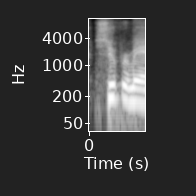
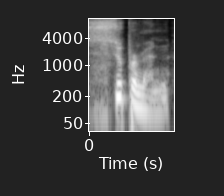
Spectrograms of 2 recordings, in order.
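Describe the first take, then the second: First: It is said like the usual English name. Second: It is said like a Jewish family surname.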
